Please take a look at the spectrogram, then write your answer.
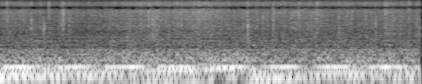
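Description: Onions sweating in a pan give a steady, even sizzle and faint crackle that holds at a constant level throughout, with no talking.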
